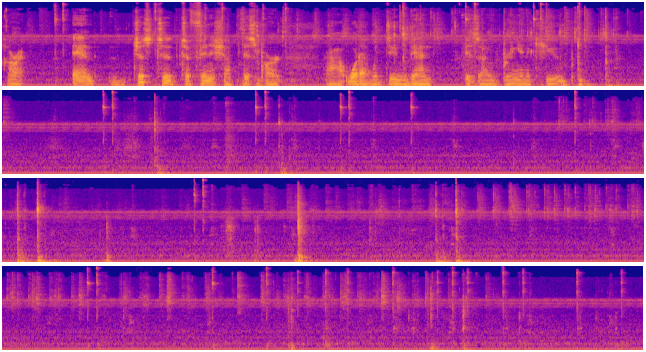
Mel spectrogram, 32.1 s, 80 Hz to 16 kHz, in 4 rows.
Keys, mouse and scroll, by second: 0.6 click, 2.2-2.5 scroll down 3, 2.5 shift+middle click, 2.9 scroll up 3, 3.2 shift+middle click, 5.0 shift+a, 7.2 Tab, 7.5 s, 10.0 g, 13.1 click, 16.2 s, 19.9-20.6 scroll down 1, 21.5-23.7 scroll down 2, 21.5 s, 25.6 scroll up 1, 26.7 click, 26.7-27.4 scroll up 2, 27.8 shift+middle click, 28.4 middle click, 29.2 scroll up 3, 29.5 shift+middle click, 29.9 middle click, 30.8 shift+middle click, 31.5 scroll up 2, 31.8 middle click.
